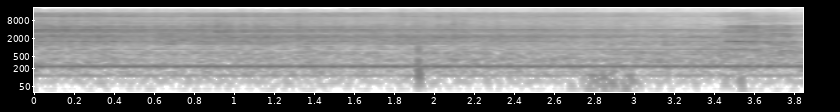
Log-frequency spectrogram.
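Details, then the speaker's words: 2022 Toyota Highlander AWD rear electronic parking brake being re-locked via MUCAR scan tool after rear pad replacement in service mode; steady low actuator motor hum with one soft click, locking normally. "Now locking the brakes. Waiting for it to get done. And now it's done."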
